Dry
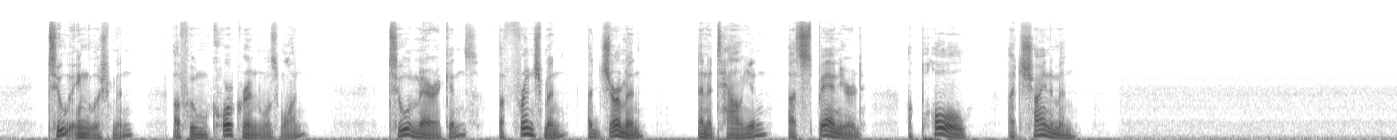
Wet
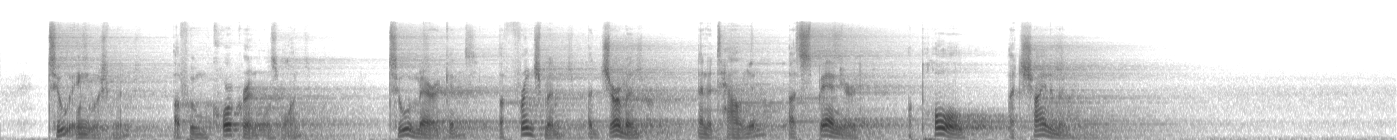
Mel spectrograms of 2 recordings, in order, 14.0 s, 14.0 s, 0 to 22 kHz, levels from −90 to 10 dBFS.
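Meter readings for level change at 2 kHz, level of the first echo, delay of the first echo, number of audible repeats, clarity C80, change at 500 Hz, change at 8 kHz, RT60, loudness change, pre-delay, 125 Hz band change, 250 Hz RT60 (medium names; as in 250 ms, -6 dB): +7.0 dB, -18.5 dB, 327 ms, 1, 10.0 dB, +6.0 dB, -1.5 dB, 2.9 s, +3.5 dB, 13 ms, -4.0 dB, 2.9 s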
